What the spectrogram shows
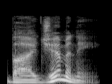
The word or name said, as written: bigeminy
